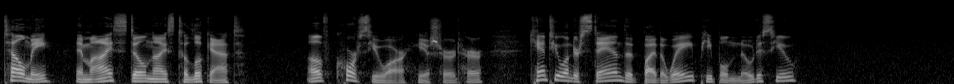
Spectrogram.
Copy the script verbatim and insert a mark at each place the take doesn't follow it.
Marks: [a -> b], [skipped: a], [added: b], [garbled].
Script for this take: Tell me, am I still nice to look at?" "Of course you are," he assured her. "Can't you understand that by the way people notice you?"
Tell me, am I still nice to look at?" "Of course you are," he assured her. "Can't you understand that by the way people notice you?"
